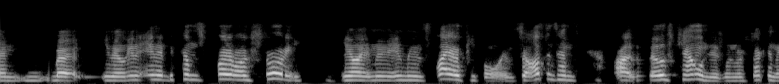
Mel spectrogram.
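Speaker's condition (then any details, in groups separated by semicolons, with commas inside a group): Cerebral palsy; from birth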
